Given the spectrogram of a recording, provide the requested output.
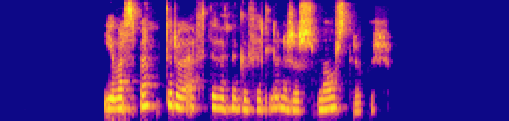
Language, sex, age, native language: Icelandic, female, 20-29, Icelandic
